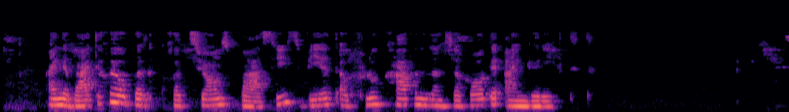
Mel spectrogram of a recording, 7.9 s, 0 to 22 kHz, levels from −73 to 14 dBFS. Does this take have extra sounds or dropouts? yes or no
no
